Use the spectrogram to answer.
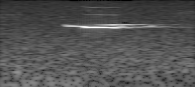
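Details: A single clear, level whistle about half a second long from a white-bellied nothura of northeastern Brazil, a song used to attract birds into a box trap.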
